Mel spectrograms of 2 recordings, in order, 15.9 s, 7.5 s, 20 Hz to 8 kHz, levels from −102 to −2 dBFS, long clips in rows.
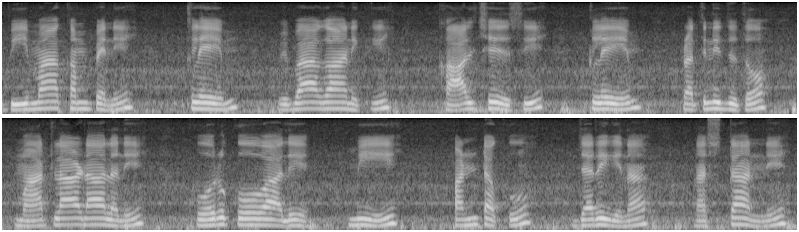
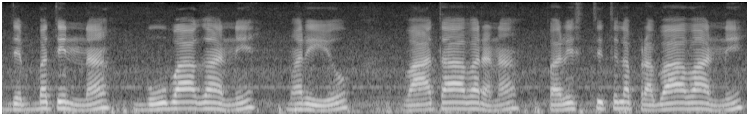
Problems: constant background noise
